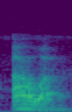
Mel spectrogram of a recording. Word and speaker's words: hour: الحالة الثالثة لحرف ال H إن ال H is also silent at the beginning of many other words. ال H بتبقى silent أو لا تنطق أو صامتة في بداية العديد من الكلمات. Like our, honest, owner.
